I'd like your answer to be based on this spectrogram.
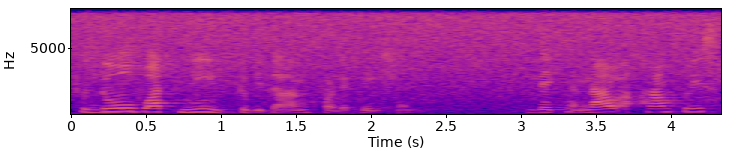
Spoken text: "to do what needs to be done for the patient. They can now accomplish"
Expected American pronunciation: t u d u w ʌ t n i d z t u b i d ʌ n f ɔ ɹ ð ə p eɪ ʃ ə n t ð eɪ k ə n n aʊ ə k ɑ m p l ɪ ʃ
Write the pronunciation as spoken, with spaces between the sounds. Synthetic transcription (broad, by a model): t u d u w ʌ t n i d t u b i d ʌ n f ɔ ɹ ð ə p eɪ ʃ ə n t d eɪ k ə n n aʊ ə k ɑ m p l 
